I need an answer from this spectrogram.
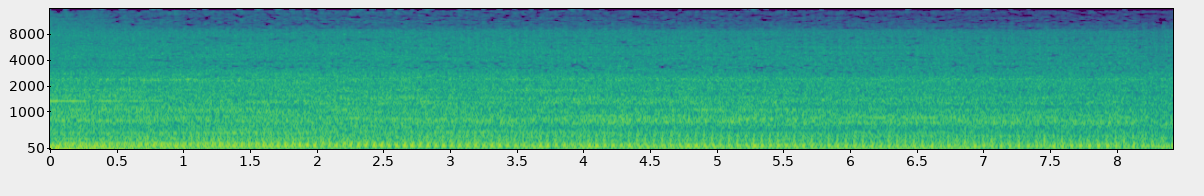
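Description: BMW G 310 GS's single-cylinder engine idling steadily.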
